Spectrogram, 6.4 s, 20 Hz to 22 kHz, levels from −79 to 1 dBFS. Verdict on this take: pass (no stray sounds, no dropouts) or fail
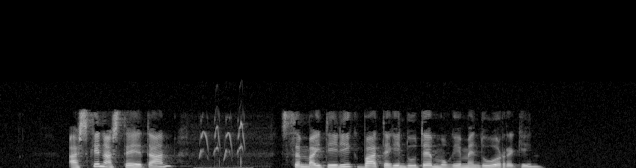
fail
